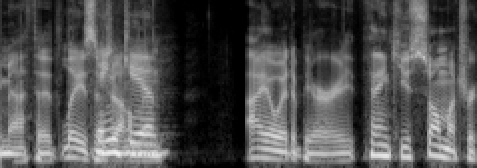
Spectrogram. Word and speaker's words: Edebiri: Yeah, well, okay, I'm going to say one thing that is it's Edebiri.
